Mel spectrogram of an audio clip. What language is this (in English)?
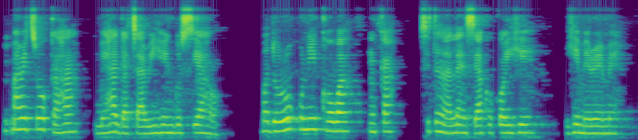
Igbo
